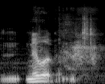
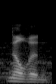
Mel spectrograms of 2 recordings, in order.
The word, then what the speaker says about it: Nillivan: All right, so if you're blocking your path, you get to go first, Nillivan. Nilvin. Nillivan, sorry. It's There's an A in there. The A is silent. Nillivan, but Nilvin works fine.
